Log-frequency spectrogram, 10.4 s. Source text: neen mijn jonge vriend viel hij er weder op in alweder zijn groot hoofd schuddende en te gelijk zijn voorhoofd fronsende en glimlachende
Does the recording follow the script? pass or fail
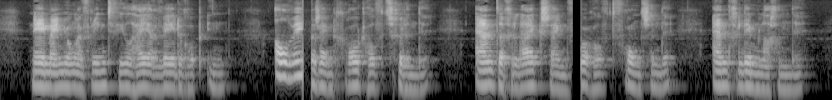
pass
